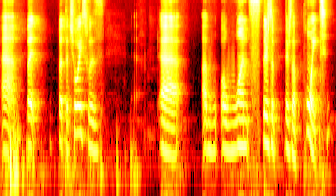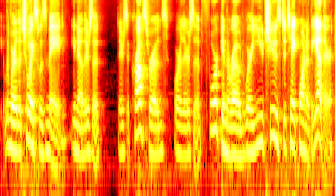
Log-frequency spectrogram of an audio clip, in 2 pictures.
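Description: Woman podcast cohost, lowish pitch, bright forceful voice, explaining stuff earnestly, chatty. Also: lively intonation, measured pace. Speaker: podcast co-host. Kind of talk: casual conversational discussion.

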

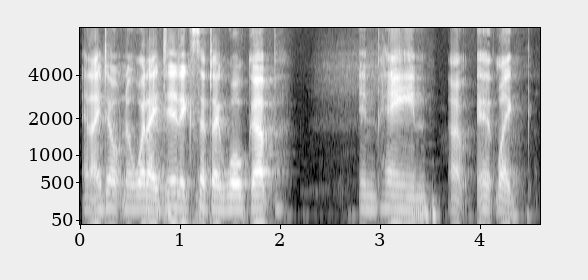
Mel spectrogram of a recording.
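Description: A woman's voice: deep voice, little pitch movement, moderate pace, a bit bright. An American woman in her thirties or forties co-hosting a podcast, chatting casually in a playfully wry way. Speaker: podcast co-host. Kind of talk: casual chat.

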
